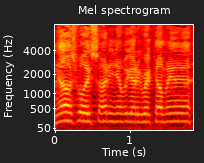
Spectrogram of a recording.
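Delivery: flat, droning sales pitch with no pitch change; monotone voice. Retold or imitated. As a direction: drone it out in one even tone. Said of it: "just monotone".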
